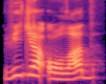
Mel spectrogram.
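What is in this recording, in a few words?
видза олад, Komi, female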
